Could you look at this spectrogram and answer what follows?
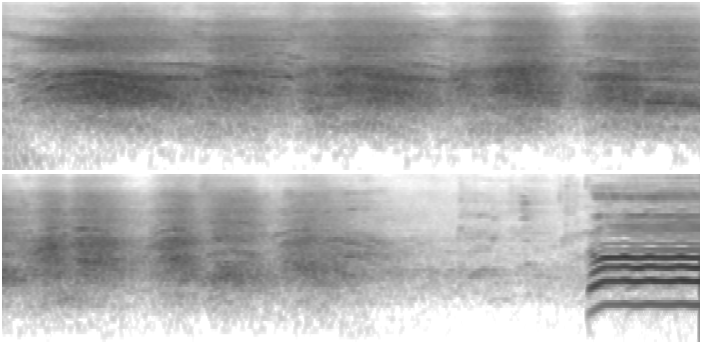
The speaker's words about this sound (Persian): از این مسجد محمد رسول الله یه صلواتی هدیه به حرم مطهر ابوالفضل کنید. این صدای صلوات باید برسه به کربلای امام حسین.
